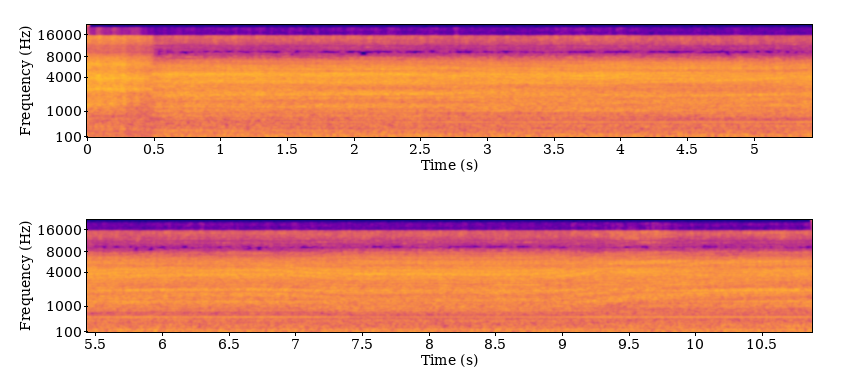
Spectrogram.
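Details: Hard-starting excavator diesel engine, which only fired with petrol priming, now running: steady, even diesel clatter at constant speed with no misses or surging; settles into a normal smooth idle.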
